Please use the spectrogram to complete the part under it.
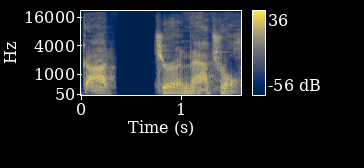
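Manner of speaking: loud, slow, rough, drawn-out voice. Retelling the boss's praise after a first night on commentary: imitating the boss's voice. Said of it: "that's a good impression of him with his voice".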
